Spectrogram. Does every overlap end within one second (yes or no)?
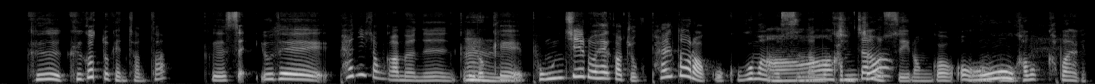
no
